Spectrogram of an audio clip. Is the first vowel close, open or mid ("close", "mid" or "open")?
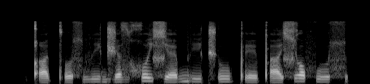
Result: mid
